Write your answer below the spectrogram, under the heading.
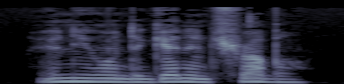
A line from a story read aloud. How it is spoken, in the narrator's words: Carol finished in a tiny voice, almost the whisper of a mouse in a cartoon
